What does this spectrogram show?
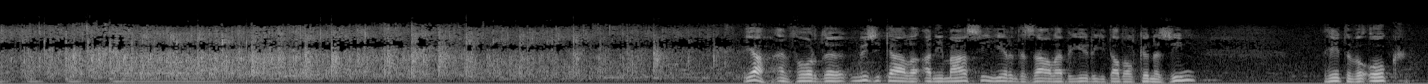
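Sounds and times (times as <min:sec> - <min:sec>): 
audience applause: 0:00.0 - 0:08.2
speech: 0:07.4 - 0:12.2, 0:13.2 - 0:14.2.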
